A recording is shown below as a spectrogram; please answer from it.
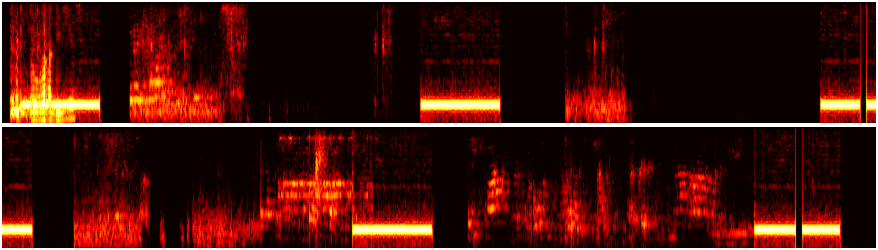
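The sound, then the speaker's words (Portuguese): An outgoing phone call rings out in five steady, mid-pitched ringback tones of about a second each, evenly spaced several seconds apart, while people talk in the gaps between them. “Peraí que eu vou ligar para as líderes delas, tá?”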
